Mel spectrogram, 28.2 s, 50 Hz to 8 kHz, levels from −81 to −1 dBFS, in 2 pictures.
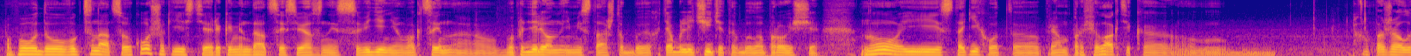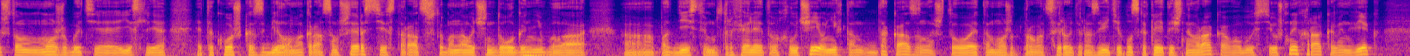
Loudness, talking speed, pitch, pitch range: -17 LUFS, 140 wpm, 95 Hz, 90-100 Hz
